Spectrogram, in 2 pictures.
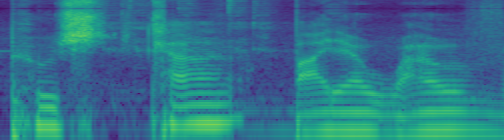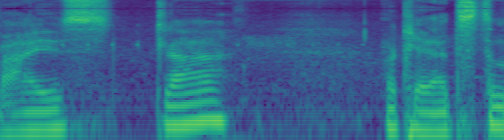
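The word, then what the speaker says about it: Puszcza Białowieska: Puzza Bialauesca. Oh, well, okay. That's embarrassing. Wow. I was pronouncing it very wrong. Apparently, here it says it's pronounced Pushka Białowieska.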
